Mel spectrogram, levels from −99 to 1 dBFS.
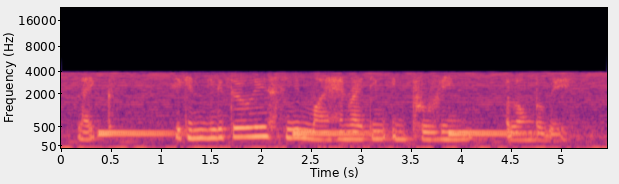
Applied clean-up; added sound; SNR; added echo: none; Ringtone; 3 dB; none.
